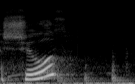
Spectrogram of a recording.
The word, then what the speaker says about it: should: Remember, children, should, we don't pronounce this letter. Should.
